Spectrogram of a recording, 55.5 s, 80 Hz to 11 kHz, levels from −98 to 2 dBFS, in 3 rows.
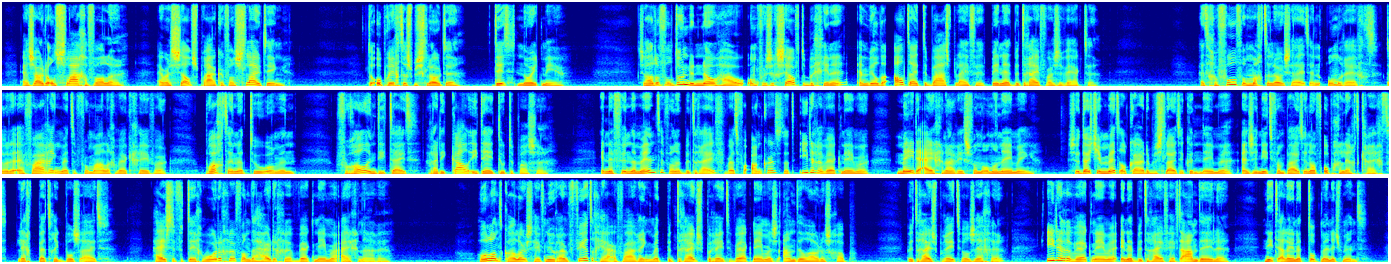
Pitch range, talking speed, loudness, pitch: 175-210 Hz, 145 wpm, -20 LUFS, 195 Hz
